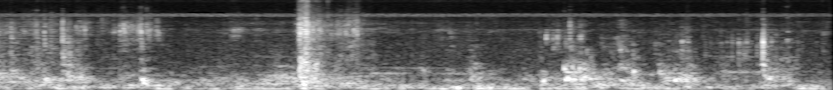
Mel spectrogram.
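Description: Leaves rustle as a hand pulls at a plant.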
